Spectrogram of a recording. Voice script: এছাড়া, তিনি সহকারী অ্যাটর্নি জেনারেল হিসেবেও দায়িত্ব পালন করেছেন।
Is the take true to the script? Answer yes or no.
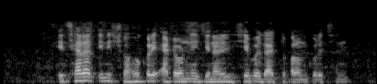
yes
